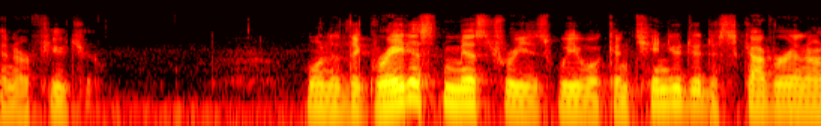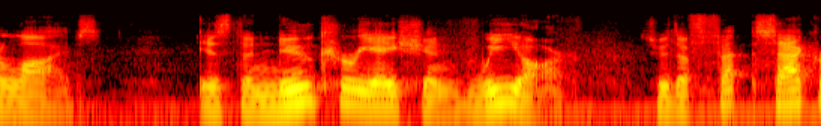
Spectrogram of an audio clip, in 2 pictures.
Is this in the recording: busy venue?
no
